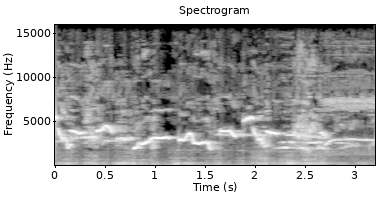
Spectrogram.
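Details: Ngeplong song from an Oriental magpie-robin, played to set others singing: a flowing line of clear, bending whistles rising and dipping, mixed with a few rougher notes, sustained without break.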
